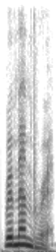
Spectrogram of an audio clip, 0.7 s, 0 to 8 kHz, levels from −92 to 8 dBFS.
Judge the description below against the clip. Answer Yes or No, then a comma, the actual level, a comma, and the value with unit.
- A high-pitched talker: Yes, high, 205 Hz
